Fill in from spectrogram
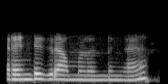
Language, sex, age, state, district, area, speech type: Tamil, female, 18-30, Tamil Nadu, Tirupattur, urban, conversation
